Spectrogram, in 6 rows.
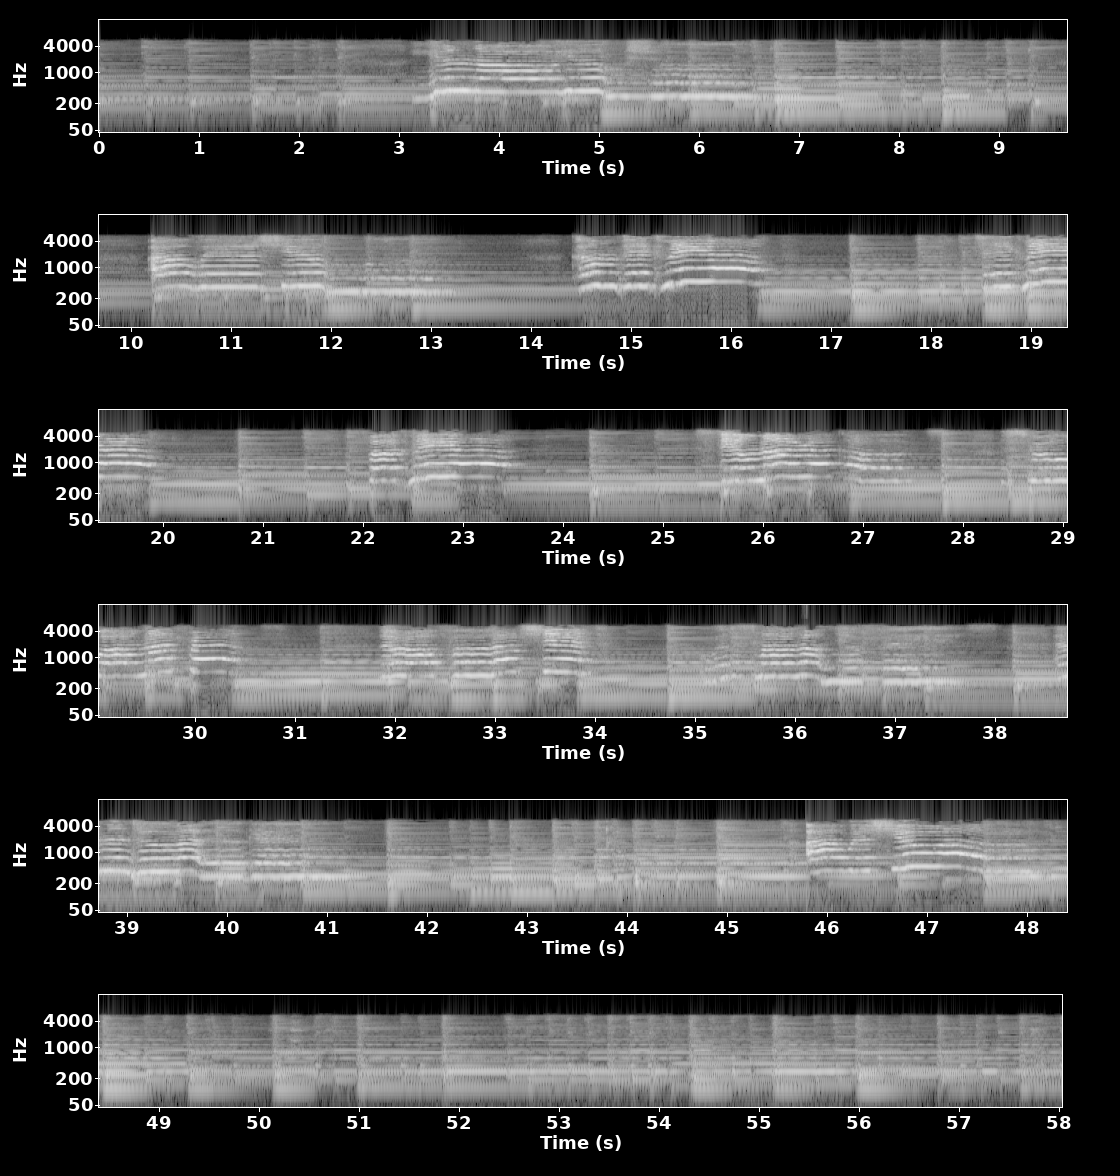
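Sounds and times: acoustic guitar: 0:00.0 - 0:58.0
woman singing: 0:02.4 - 0:07.2, 0:10.2 - 0:13.7, 0:14.3 - 0:16.8, 0:18.1 - 0:20.5, 0:21.8 - 0:24.4, 0:25.2 - 0:41.8, 0:44.9 - 0:49.4.

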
